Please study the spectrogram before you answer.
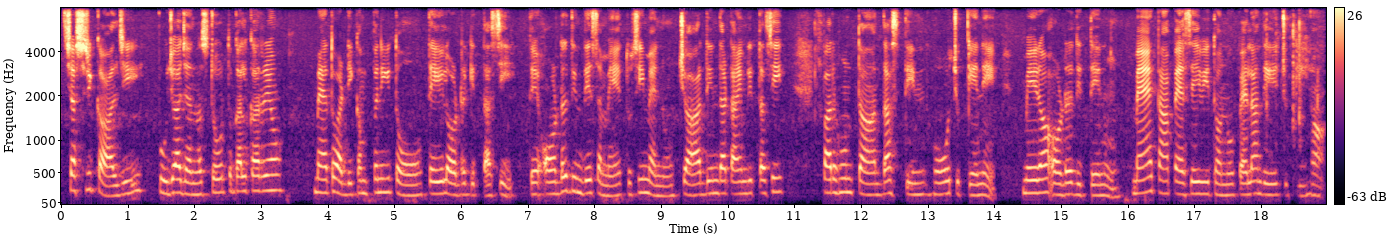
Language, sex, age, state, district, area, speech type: Punjabi, female, 30-45, Punjab, Mohali, urban, spontaneous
